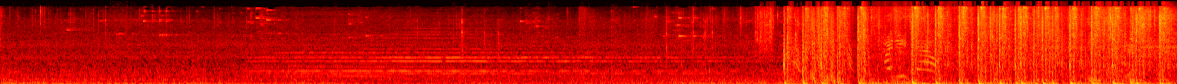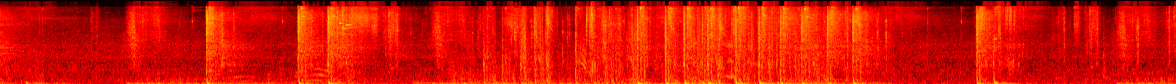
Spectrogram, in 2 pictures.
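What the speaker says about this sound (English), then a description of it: "Explosive rifle." Explosive rifle firing in the Dune Awakening video game, loud crackling bursts of blasts arriving in rapid clusters after a quieter start, with a short pause before more shots.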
